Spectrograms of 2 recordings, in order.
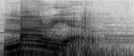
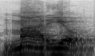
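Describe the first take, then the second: First: Mario is pronounced with an English accent. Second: Mario is pronounced with an Italian accent.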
